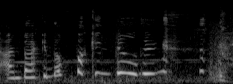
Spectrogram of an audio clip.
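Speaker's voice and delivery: high, whining mock outcry; mock whiny wail. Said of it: "You guys know what that mean?".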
